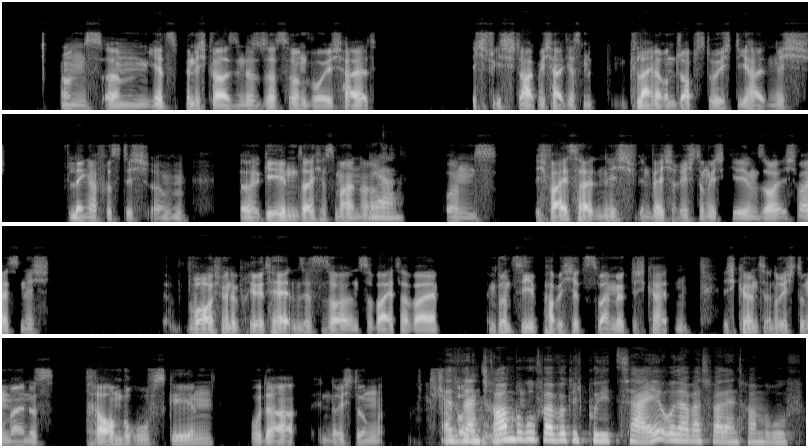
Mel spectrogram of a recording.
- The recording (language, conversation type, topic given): German, advice, Worauf sollte ich meine Aufmerksamkeit richten, wenn meine Prioritäten unklar sind?
- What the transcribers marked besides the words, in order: none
